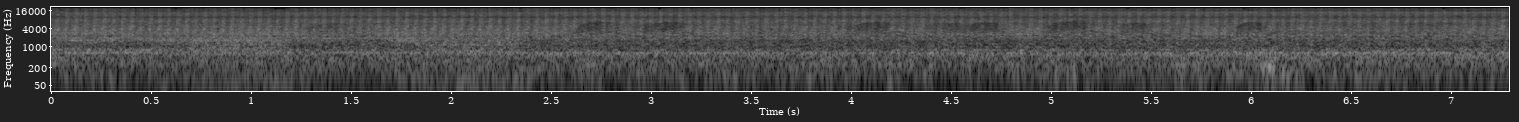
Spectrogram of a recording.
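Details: Peugeot 308 II engine running with irregular light ticking knock over a steady hum from the front end; faulty air-conditioning compressor suspected as the source.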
